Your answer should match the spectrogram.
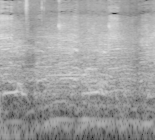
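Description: A flock of white domestic geese honking, many short calls overlapping one another.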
